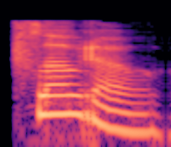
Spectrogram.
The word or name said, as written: Flotow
